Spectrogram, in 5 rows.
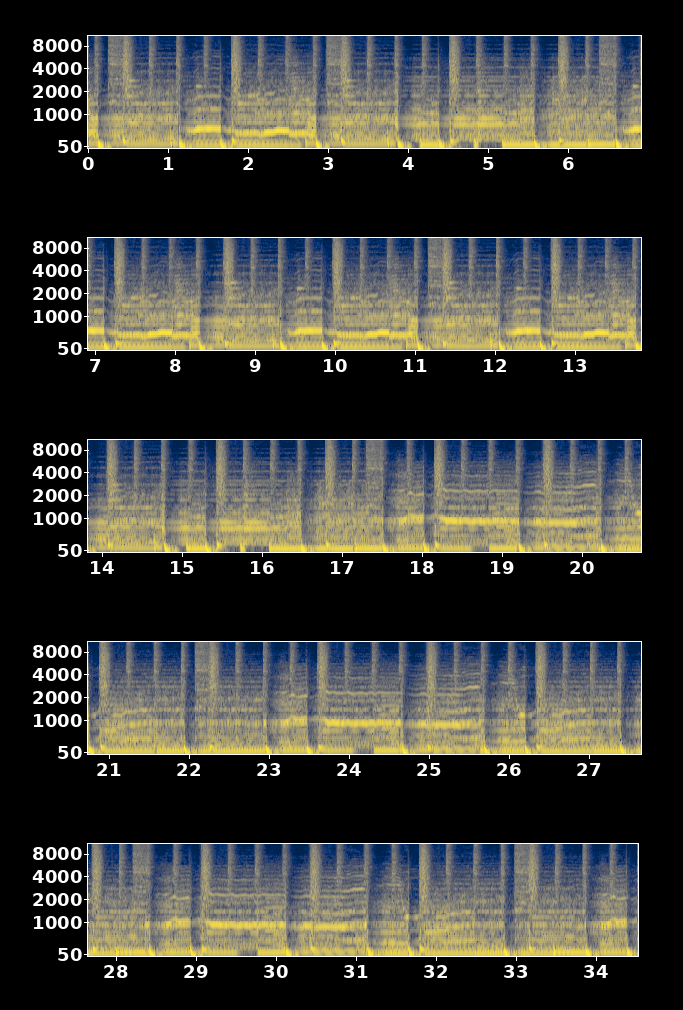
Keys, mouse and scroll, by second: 6.6-24.7 drag, 27.7 alt+Num_Lock, 29.7-34.5 alt+right drag.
